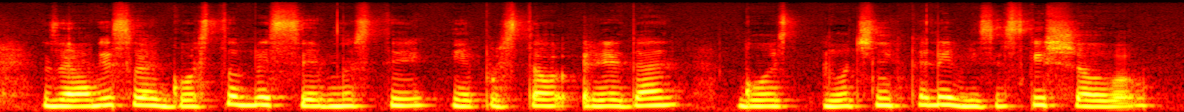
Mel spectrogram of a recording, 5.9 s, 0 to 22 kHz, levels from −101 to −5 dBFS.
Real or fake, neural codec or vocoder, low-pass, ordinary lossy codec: fake; codec, 44.1 kHz, 7.8 kbps, Pupu-Codec; 19.8 kHz; none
